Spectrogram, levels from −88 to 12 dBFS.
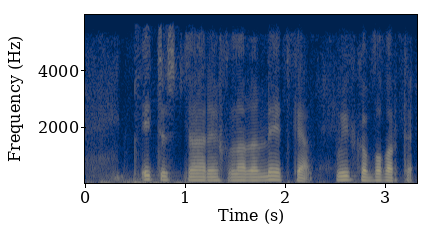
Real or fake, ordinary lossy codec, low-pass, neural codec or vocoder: fake; Opus, 16 kbps; 5.4 kHz; codec, 24 kHz, 0.9 kbps, WavTokenizer, large speech release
